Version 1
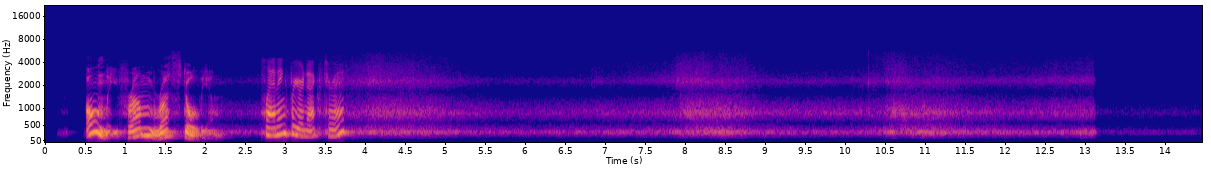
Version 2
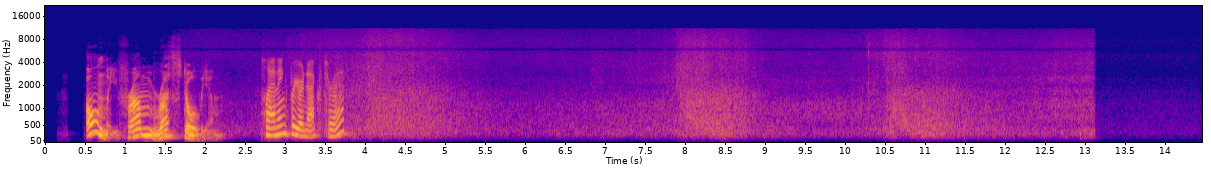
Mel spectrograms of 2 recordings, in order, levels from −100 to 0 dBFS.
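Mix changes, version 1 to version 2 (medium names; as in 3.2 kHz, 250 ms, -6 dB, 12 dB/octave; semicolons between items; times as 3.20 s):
background: remove three-band isolator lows -12 dB, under 170 Hz, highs -18 dB, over 6.5 kHz; master: remove vowel filter u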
